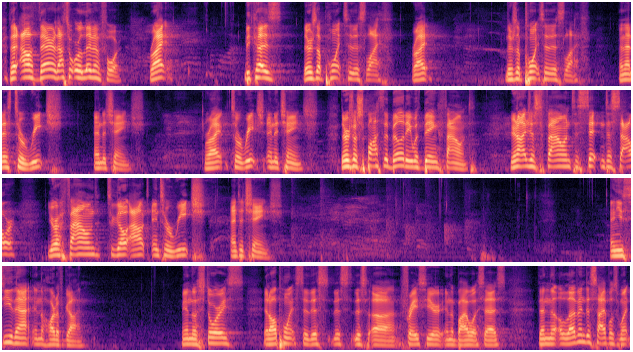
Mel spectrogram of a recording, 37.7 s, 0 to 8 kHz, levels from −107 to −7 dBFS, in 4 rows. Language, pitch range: English, 135-175 Hz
